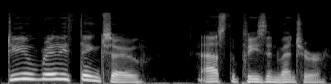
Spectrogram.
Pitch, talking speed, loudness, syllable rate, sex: 155 Hz, 165 wpm, -16 LUFS, 5.3 syllables/s, male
